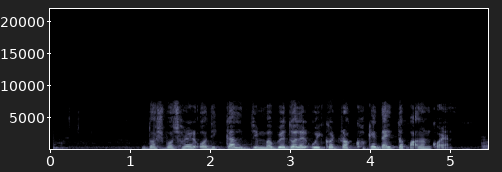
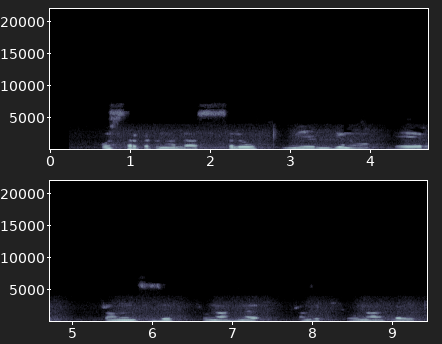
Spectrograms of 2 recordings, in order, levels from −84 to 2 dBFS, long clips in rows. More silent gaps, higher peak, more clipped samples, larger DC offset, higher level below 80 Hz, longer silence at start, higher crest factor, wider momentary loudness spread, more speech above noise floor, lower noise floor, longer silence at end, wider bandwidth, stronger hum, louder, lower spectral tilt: neither; second, -20 dBFS vs -14 dBFS; neither; neither; second, -70 dBFS vs -60 dBFS; second, 0.05 s vs 0.65 s; about the same, 16 dB vs 20 dB; second, 11 LU vs 16 LU; about the same, 34 dB vs 32 dB; about the same, -69 dBFS vs -66 dBFS; about the same, 0 s vs 0.1 s; about the same, 7.8 kHz vs 7.4 kHz; neither; about the same, -36 LUFS vs -34 LUFS; about the same, -6.5 dB/octave vs -7 dB/octave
